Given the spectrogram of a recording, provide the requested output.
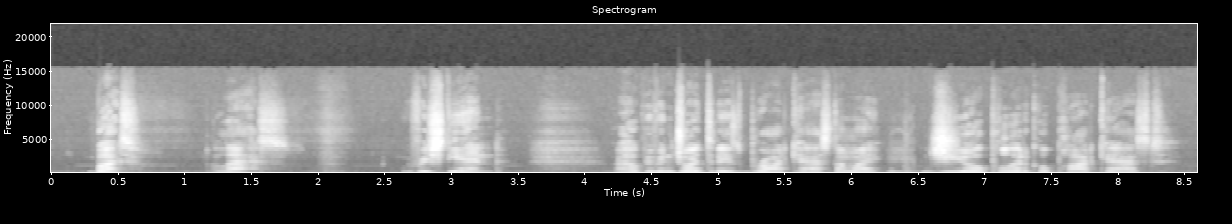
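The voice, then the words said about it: Slightly raspy voice. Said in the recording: “My voice is getting a little raspy.”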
